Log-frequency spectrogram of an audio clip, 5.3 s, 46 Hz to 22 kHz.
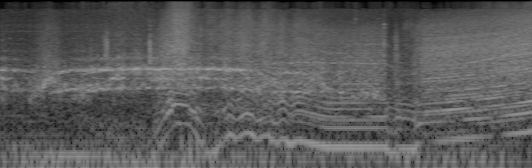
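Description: McLaren Honda MP4/4 race car in Forza Motorsport 6 skids loudly, its tires squealing in long sweeping tones over a steady, close engine drone that rises and falls as the car slides.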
